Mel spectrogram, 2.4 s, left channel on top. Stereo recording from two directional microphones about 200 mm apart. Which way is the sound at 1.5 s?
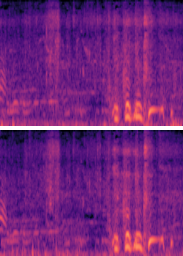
35° right (ahead or behind).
